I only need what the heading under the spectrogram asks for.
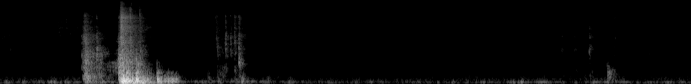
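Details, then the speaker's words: Door hinge after the hinge pin was removed, coated with petroleum jelly and tapped back in: the door swings with only a soft latch thunk and light knocks, and the former squeak is completely gone. "Total silence. So, that's it. That's literally all there is to uh lubricating a hinge pin."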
